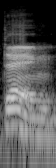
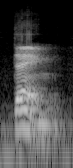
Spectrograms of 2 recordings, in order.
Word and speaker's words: ddaeng: playing with language now the pronunciation of deng is similar to thang which is the slang of thing in english last but not least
